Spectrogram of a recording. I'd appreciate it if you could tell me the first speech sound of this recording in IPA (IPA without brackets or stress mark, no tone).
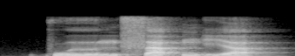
k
